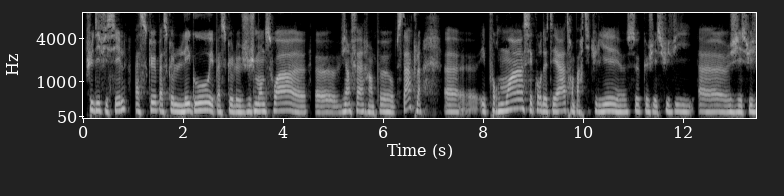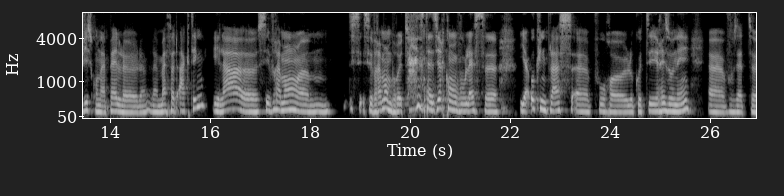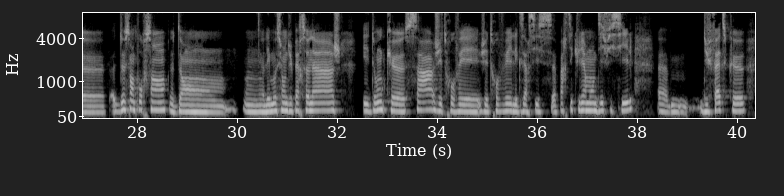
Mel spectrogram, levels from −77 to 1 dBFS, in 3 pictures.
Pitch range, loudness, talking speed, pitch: 145-170 Hz, -24 LUFS, 145 wpm, 155 Hz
